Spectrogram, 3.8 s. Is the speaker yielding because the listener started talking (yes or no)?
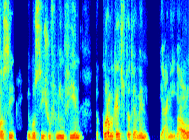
no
